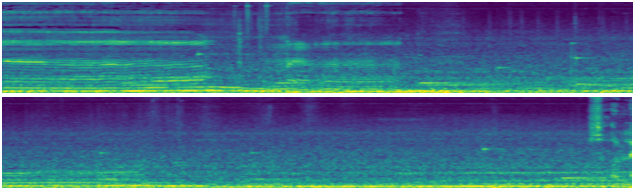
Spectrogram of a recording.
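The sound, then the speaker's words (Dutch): A car engine revs up as it drives near the roundabout at Dieren, between Zutphen and Brummen, a loud continuous rumble whose pitch climbs and drops with gear changes, steady throughout the whole stretch. “pittig karretje hoor.”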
